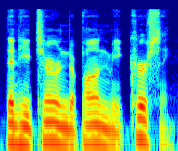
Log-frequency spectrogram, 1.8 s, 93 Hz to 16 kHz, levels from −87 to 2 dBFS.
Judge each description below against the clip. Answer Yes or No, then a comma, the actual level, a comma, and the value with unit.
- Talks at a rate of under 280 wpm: Yes, average, 200 wpm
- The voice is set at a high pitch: No, low, 110 Hz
